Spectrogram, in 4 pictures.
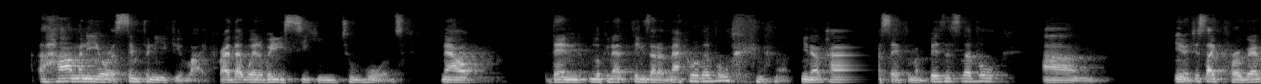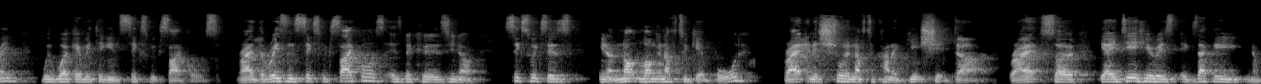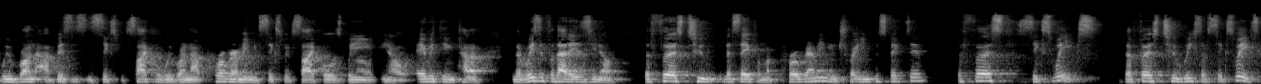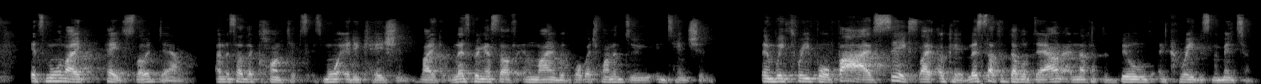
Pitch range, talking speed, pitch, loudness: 110-130 Hz, 220 wpm, 115 Hz, -21 LUFS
